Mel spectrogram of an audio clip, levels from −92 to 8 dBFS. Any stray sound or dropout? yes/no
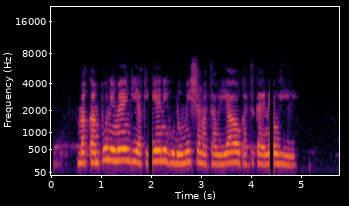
yes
